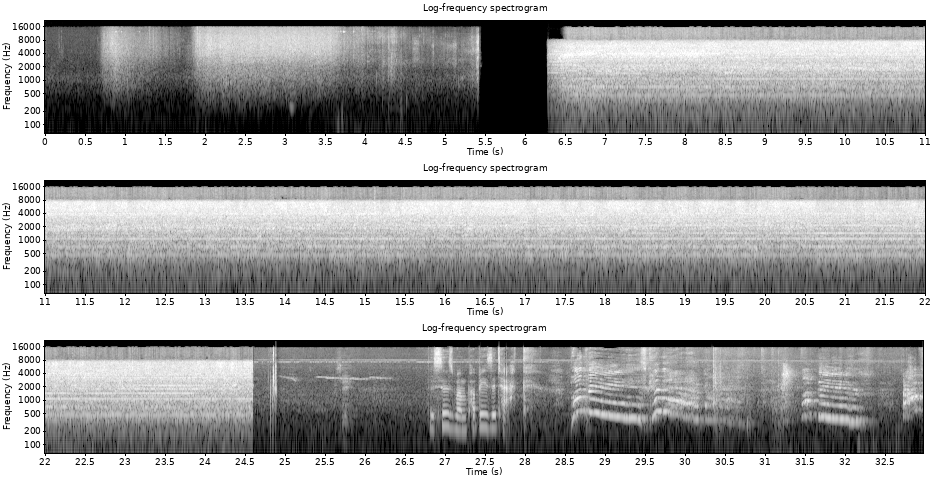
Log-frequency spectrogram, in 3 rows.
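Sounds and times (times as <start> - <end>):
leaf blower running: 6.3 - 24.6.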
